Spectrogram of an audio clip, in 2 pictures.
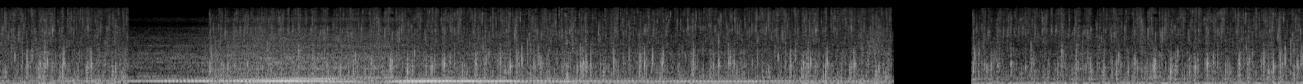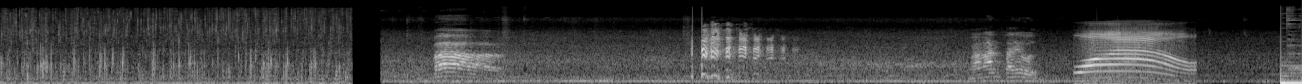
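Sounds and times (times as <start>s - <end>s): pot boiling and bubbling: 0.0s - 1.3s, 2.0s - 9.0s, 9.7s - 16.6s.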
